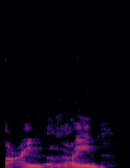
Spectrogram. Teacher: Ain, ghain, again, same shape, similar place of articulation in the way back of the throat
